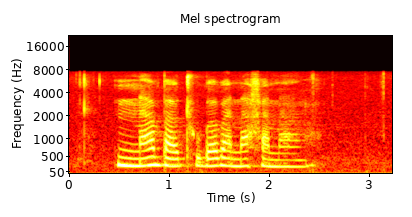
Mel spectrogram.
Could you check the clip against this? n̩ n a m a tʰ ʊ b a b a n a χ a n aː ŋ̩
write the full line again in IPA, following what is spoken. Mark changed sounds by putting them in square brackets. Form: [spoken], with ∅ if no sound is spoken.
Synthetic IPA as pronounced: n̩ n a [b] a tʰ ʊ b a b a n a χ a n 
